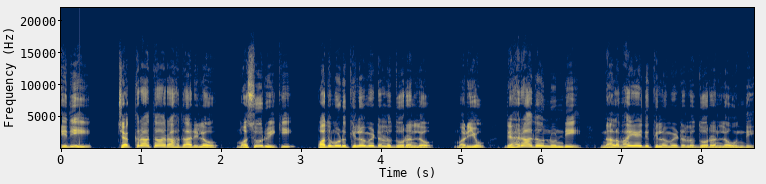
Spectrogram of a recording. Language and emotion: Telugu, neutral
